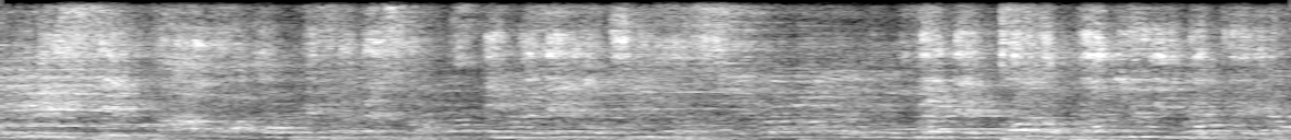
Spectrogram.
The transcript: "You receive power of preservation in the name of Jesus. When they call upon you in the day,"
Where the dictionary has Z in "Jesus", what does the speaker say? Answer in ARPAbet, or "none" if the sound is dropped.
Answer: Z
